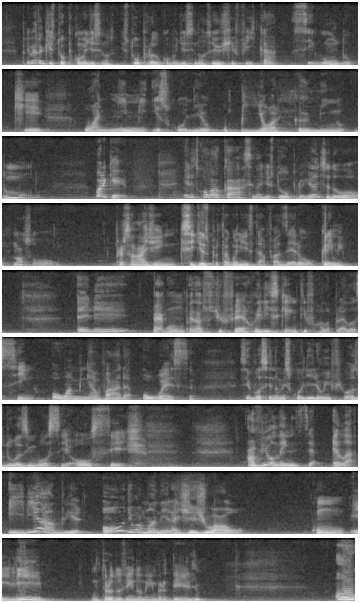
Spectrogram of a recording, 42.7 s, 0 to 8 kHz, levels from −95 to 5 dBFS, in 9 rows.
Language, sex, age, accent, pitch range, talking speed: Portuguese, male, 20-39, Brazilian, 125-170 Hz, 125 wpm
